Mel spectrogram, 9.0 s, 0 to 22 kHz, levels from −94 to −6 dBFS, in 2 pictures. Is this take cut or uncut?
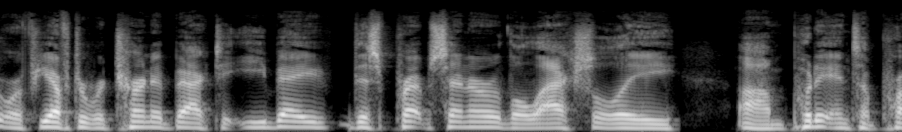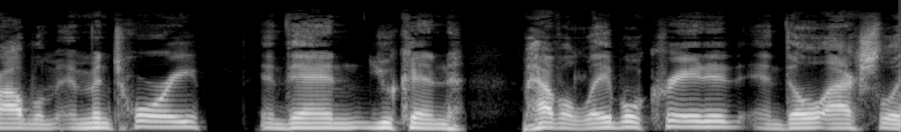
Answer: uncut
